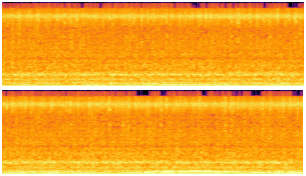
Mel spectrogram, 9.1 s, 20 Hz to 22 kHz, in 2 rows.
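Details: Fiat Punto 1.4 idling: constant high thin squeal over a rough low rumble from the accessory belt.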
